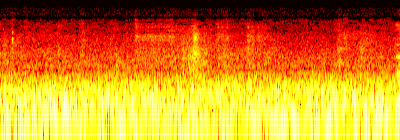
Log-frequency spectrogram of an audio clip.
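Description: Steady low background rumble of room noise through the courtroom microphone feed, with a few faint soft rustles around the middle.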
